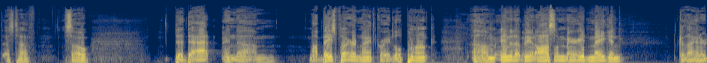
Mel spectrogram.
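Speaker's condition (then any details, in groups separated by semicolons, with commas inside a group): Spasmodic dysphonia; in speech therapy with doctors, band crowns off for medical year; voice issue, asks listeners to excuse voice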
